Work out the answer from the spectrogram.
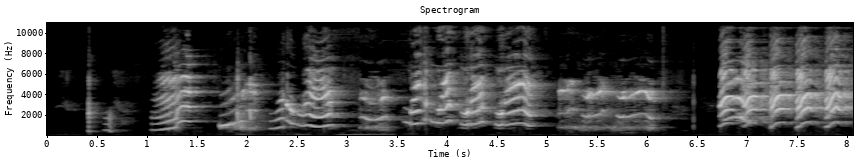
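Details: Talking green Indian ringneck parrot, a run of loud, rapid, wavering harmonic syllables with rising and falling inflections, like hurried speech, in short bursts with a brief pause before a final phrase.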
